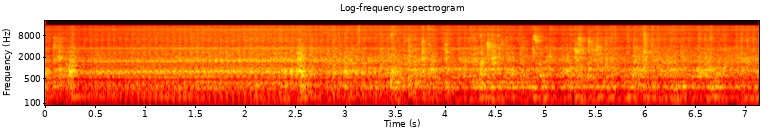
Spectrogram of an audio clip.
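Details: Hotpoint First Edition FEW12 washing machine, left outdoors for months: a loud rough roaring rumble with rattly knocks during the spin. The drum bearings are badly worn.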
